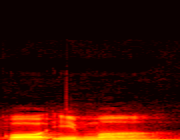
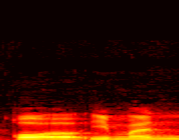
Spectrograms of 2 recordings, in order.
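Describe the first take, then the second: First: The word ends on a vowel. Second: The word ends with an n sound. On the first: This is the form when stopping. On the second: This is the form when reading on without stopping.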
